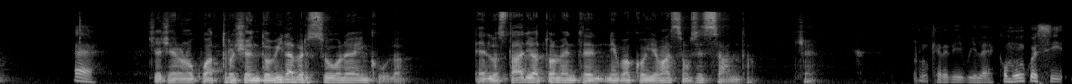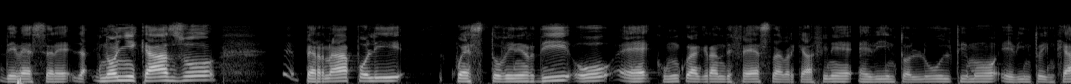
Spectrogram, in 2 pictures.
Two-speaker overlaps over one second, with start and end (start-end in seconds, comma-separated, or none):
none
